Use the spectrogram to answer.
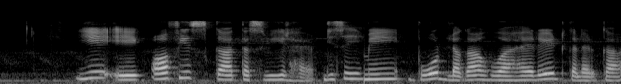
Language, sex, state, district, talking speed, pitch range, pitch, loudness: Hindi, female, Chhattisgarh, Raigarh, 145 wpm, 200-250 Hz, 215 Hz, -25 LUFS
